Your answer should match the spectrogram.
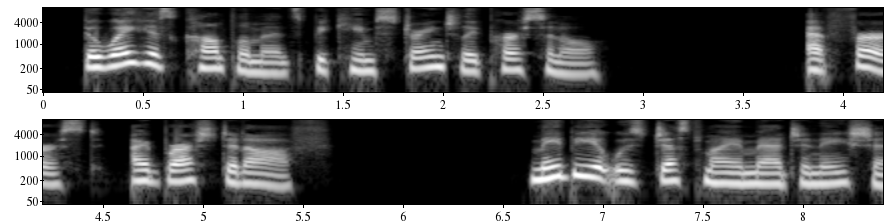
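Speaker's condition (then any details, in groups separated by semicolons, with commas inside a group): No condition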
